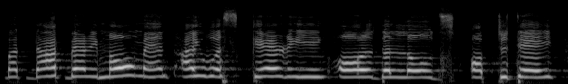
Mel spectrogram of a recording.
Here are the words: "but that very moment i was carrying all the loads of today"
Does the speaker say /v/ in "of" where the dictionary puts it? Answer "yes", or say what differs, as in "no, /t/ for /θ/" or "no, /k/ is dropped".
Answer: no, /p/ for /v/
